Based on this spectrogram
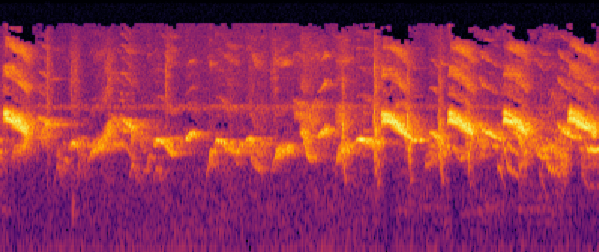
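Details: Chinese hwamei, an old wild-caught bird with a fine voice, delivering a lively continuous song of loud whistled slurs and downward-swooping notes, with short sharp accents between phrases.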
